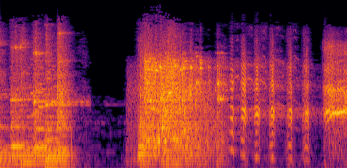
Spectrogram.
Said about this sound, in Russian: Вы слышите? Это она из рогатки разбила стекло.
